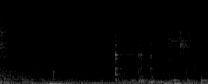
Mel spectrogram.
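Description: Faint handling noise from an acoustic guitar held in the hands: a few soft clicks and rustles, with no notes played.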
